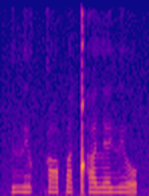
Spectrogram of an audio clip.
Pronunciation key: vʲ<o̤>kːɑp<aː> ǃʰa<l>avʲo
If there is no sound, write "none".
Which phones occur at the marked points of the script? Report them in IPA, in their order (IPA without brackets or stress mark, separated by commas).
o, a, lʲ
